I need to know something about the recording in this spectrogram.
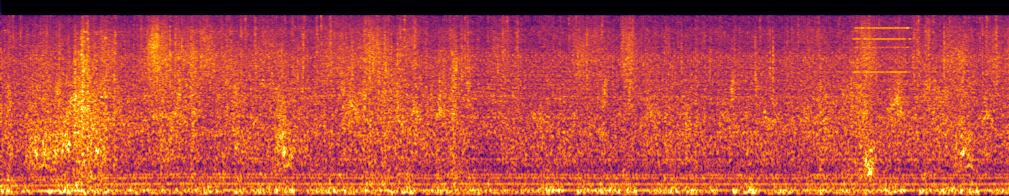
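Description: A jeep engine rumbles steadily as the vehicle drives along.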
